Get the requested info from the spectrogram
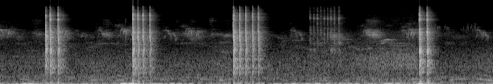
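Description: Socket ratchet clicking in four short runs about a second apart, as the handle is swung back between turns while loosening a rusty bolt.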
